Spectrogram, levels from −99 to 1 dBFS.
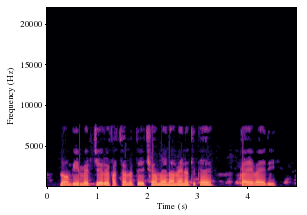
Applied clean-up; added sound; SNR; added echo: none; none; none; none.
